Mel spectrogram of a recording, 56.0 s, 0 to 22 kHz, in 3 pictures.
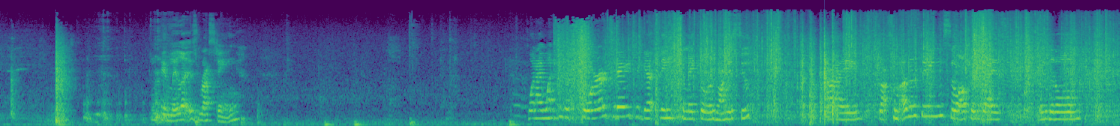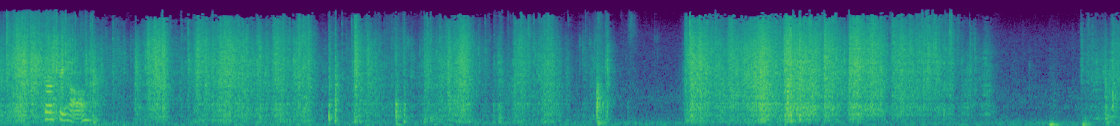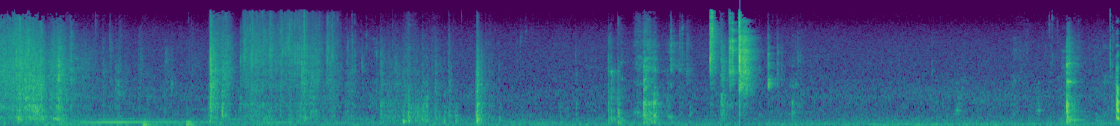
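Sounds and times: plastic bags rustling: 8.6s - 35.5s, 36.6s - 45.8s.

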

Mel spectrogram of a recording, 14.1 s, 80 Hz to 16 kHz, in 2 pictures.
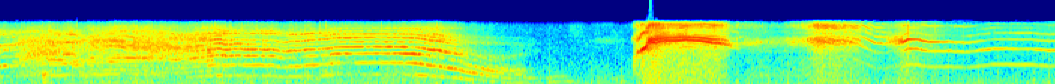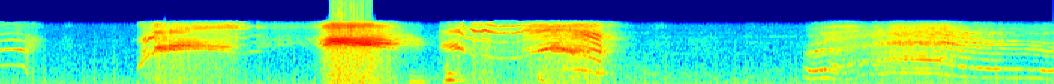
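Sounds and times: infant squealing and shrieking: 0.0s - 3.2s, 4.2s - 7.3s, 8.0s - 11.2s, 12.4s - 14.0s.

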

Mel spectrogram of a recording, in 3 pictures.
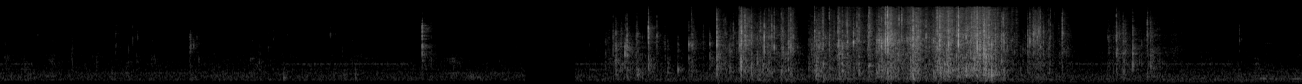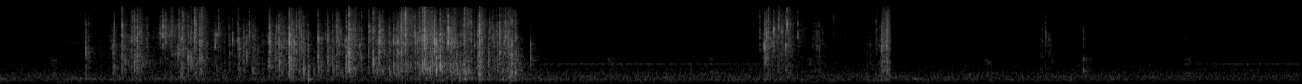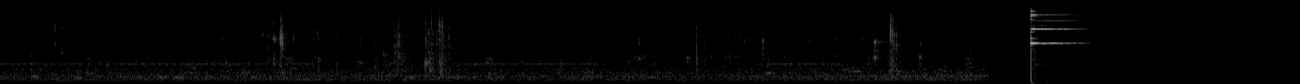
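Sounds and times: paper bags crinkling: 6.0s - 11.8s, 13.8s - 18.4s, 20.6s - 22.0s, 29.9s - 30.7s.

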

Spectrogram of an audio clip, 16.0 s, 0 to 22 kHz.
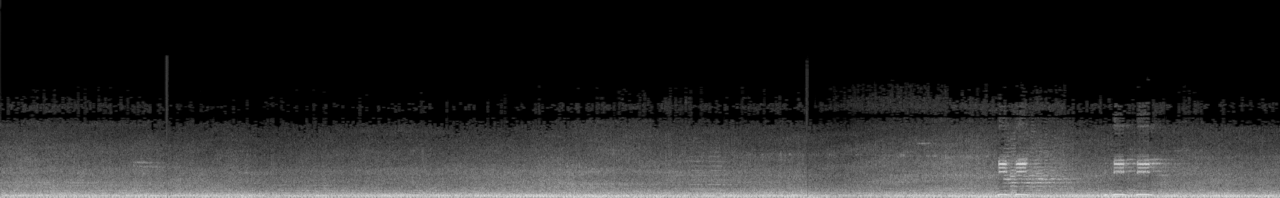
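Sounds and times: vehicle engine and road hum: 0.0s - 16.0s.

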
